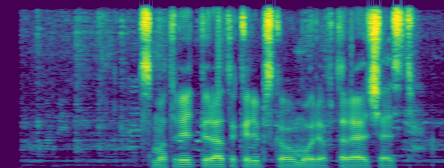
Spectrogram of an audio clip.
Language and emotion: Russian, neutral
